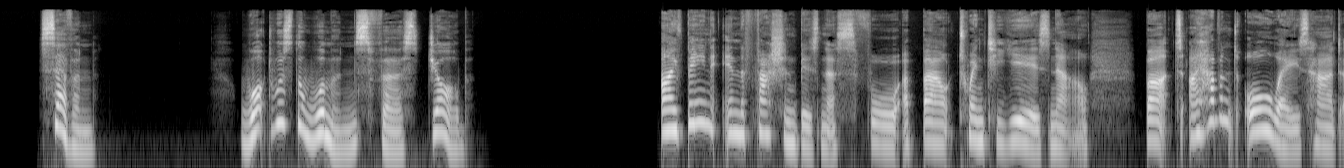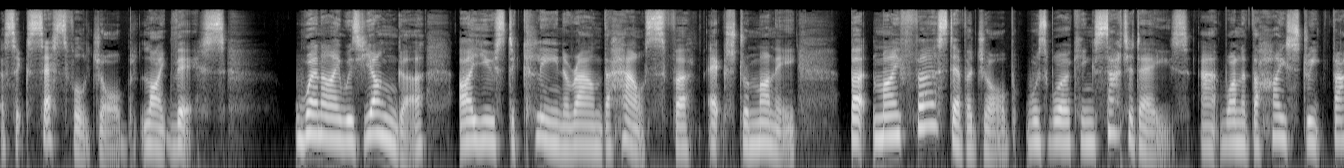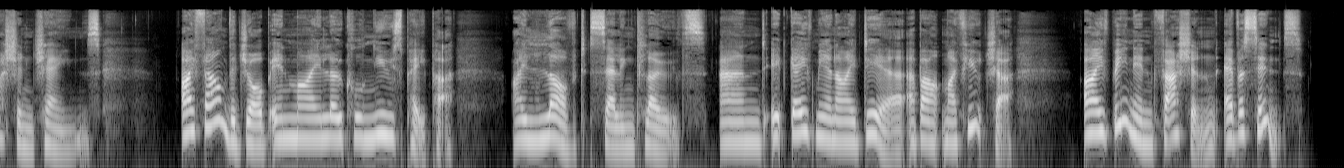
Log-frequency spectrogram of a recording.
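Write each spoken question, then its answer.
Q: What was the woman's first job?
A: Working Saturdays in a high street fashion shop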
